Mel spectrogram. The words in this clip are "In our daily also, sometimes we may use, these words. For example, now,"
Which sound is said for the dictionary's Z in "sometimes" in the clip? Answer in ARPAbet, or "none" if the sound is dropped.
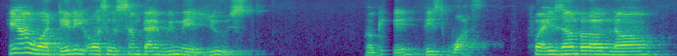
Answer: none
